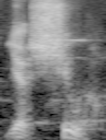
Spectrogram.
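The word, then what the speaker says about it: Yeshua (ישוע): But how the Jews would have pronounced it was Yeshua.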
